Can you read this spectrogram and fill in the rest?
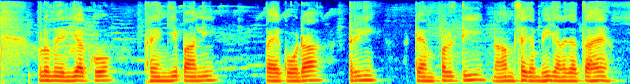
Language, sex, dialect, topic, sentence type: Hindi, male, Kanauji Braj Bhasha, agriculture, statement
